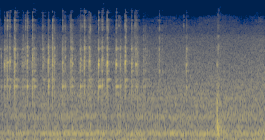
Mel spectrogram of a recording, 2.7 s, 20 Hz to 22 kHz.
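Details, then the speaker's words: Fuel filter removed from a Harley-Davidson Fatboy that ran rough after a 12,000-mile trip, shaken by hand: a quick, dry rattle of loose dirt inside the clogged, flow-restricted filter. "first job is done that is this fuel filter you can actually hear it rattling"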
